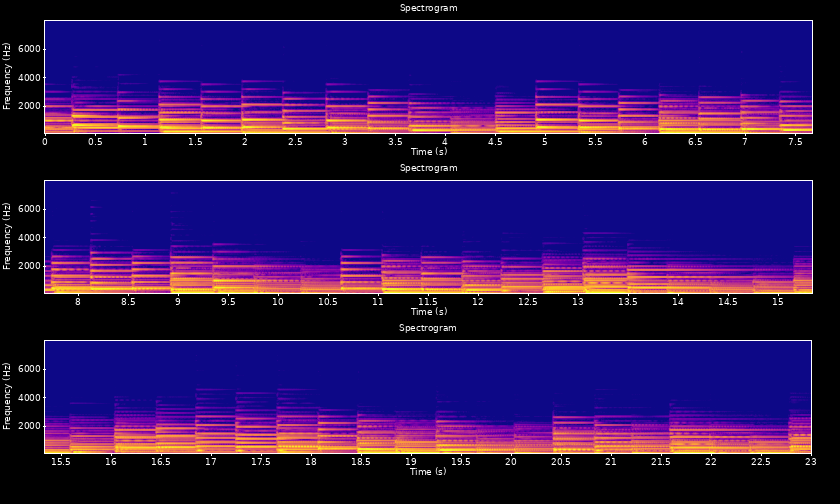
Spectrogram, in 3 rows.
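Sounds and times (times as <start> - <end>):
solo piano music: 0.0 - 23.0.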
